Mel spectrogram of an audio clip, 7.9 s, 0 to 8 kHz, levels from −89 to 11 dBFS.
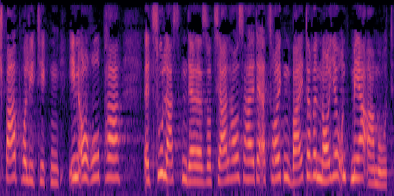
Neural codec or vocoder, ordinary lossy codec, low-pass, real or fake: none; none; 7.2 kHz; real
